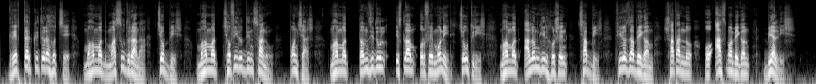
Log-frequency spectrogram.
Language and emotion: Bengali, neutral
